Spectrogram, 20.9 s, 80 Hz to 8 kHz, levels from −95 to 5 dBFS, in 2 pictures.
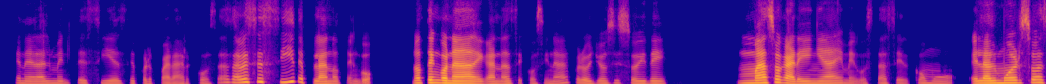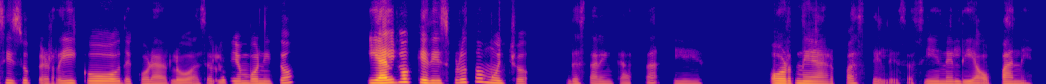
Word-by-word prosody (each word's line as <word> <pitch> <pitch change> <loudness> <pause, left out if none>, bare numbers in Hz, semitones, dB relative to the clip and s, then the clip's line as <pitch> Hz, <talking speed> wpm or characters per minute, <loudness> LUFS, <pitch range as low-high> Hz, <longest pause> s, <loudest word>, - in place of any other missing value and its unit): generalmente 200 0 -11
sí 105 - -15
es 100 0 -13
de 210 - -18
preparar 95 - -14
cosas. 280 +10 -17
A 265 - -3
veces 310 +2 +1
sí, 315 +4 -1
de 305 - -2
plano 195 0 -3
tengo, - - -12 0.4
no 230 +1 +1
tengo 250 -2 +7
nada 205 0 +8
de 195 - -2
ganas 195 +1 -6
de - - -22
cocinar, 190 +6 -16
pero, - - -8
yo 205 +1 -12
sí 220 - -18
soy 205 0 -10
de 200 -1 -9 0.7
más 230 +4 +6
hogareña, 200 -5 +3
y 105 - -11
me 95 -1 -14
gusta 95 +2 -18
hacer 100 0 -17
como 100 -2 -14 0.2
el 210 +1 +2
almuerzo 235 +4 +4
así 250 -4 -2
súper 200 -2 -16
rico, 210 -1 -6
decorarlo 95 - -14
hacerlo 95 +1 -19
bien 200 0 -11
bonito. 200 +6 -10 0.7
Y 235 0 +4
algo 270 +6 +7
que 250 -2 +2
disfruto 265 +9 -8
mucho 215 -8 -8 0.4
de 195 - -19
estar 185 - -19
en 185 0 -20
casa, 115 - -22
es 190 -1 -21 0.7
hornear 200 -2 -4
pasteles 200 -1 -20
así 190 - -17
en 185 0 -12
el 185 0 -12
día, 95 - -11
o - - -14
panes. 190 -1 -12
200 Hz, 165 wpm, -21 LUFS, 185-225 Hz, 0.7 s, nada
